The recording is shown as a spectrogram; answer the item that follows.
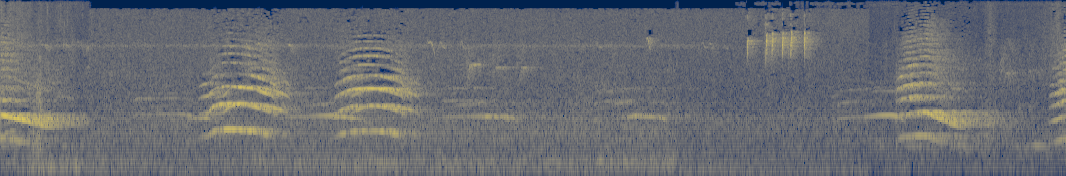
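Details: Scattered peafowl calls: a pair of arched, nasal wailing cries early, a long flat tone between, and a final strong rising-falling cry near the end, over low background hum.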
